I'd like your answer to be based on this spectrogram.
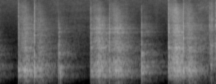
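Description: Hammer lightly tapping a glued wooden joint on a high round stool: six sharp woody knocks in uneven rhythm, close and clear, with no talk.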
